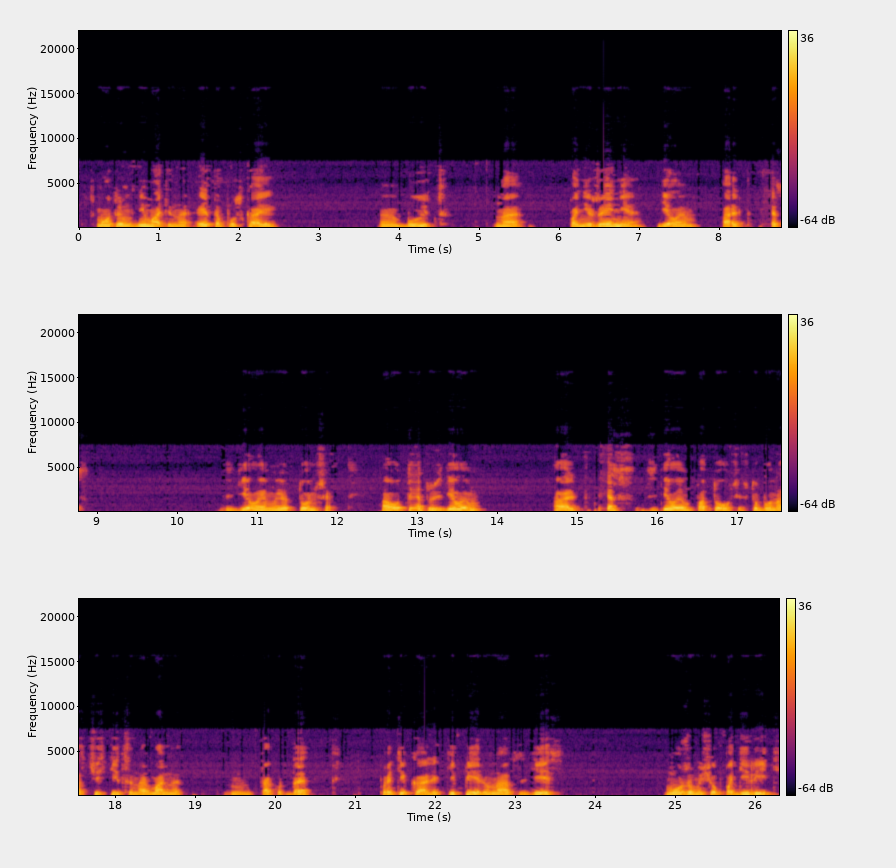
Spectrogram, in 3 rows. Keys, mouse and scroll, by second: 5.1 click, 8.7 alt+s, 15.1 alt+s, 17.5-18.6 middle drag, 19.4 middle click, 21.2 middle click, 22.4 click.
